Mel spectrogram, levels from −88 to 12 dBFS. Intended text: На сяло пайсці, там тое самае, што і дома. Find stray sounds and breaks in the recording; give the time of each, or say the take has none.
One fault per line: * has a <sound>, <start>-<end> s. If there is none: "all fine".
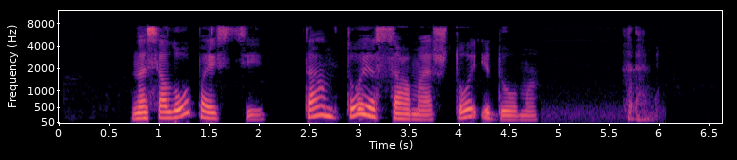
* has a laugh, 5.6-6.0 s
